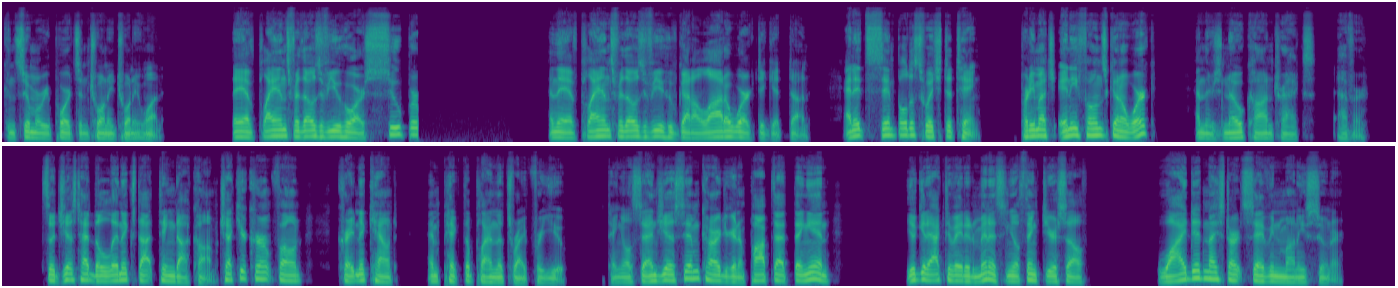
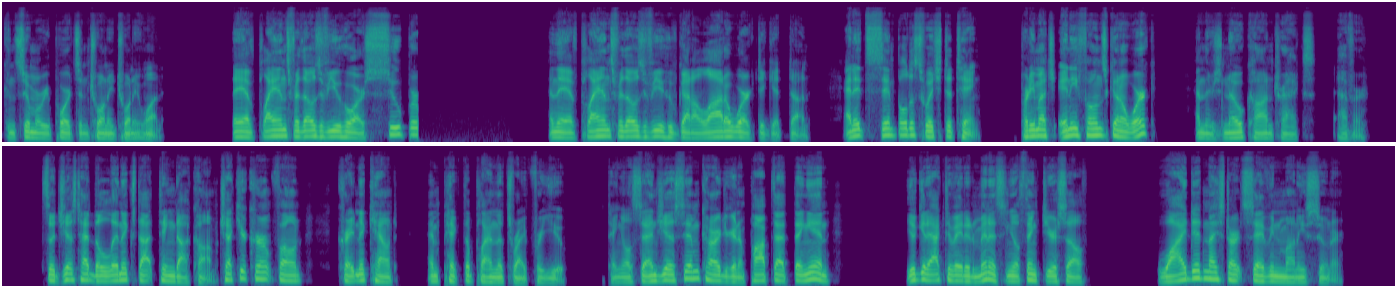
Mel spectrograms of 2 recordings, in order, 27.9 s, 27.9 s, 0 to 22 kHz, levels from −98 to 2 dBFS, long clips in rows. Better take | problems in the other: neither | audio cutting out; at 4 s for 1 s; the same in both

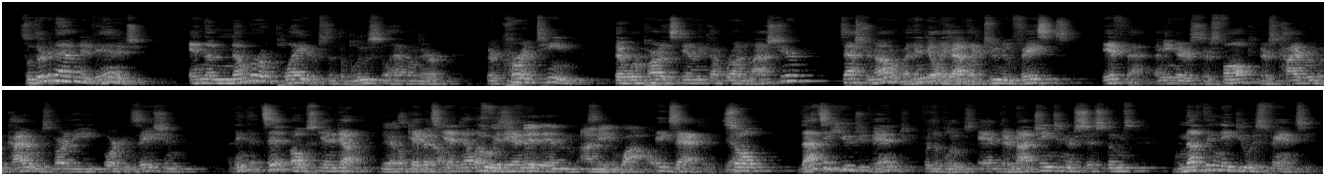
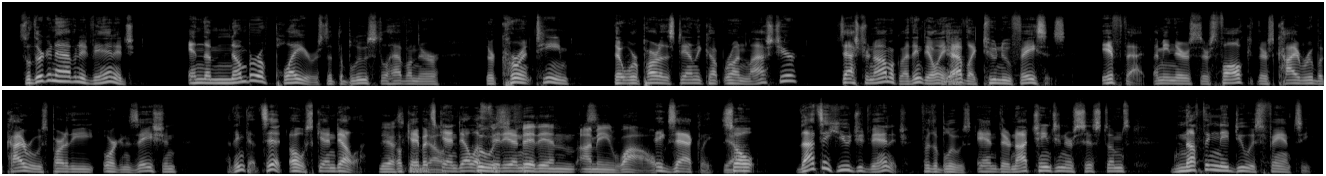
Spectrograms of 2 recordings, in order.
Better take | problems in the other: second | room echo; noticeable; dies away in 0.5 s // off-mic speech; far

